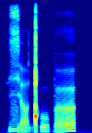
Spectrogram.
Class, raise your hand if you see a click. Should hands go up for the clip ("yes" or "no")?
yes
